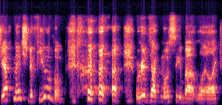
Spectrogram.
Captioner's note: laughing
